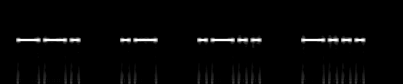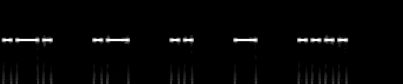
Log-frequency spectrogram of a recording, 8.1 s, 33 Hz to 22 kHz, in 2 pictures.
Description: Morse code, heard as a keyed tone, about 18 wpm, spaced as for 12 wpm, 1000 Hz. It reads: GALBRAITH
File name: qotdfiles / 12wpm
